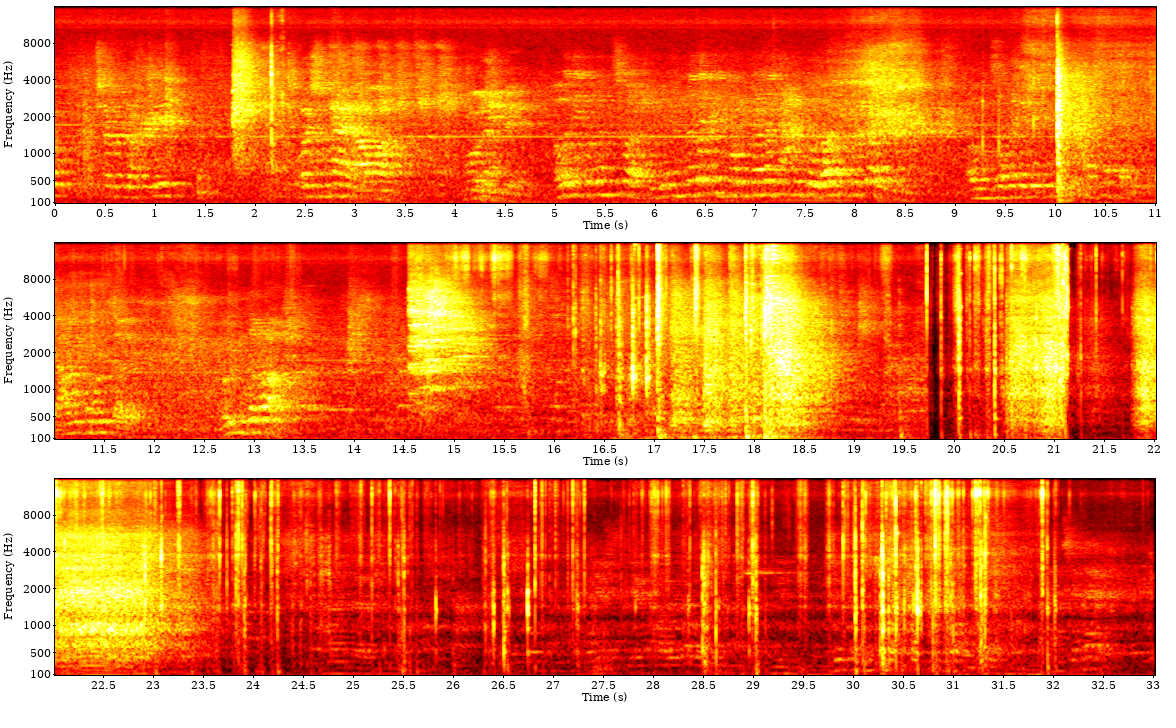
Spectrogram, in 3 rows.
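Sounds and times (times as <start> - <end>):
hand tools clicking and knocking: 16.2 - 18.8.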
